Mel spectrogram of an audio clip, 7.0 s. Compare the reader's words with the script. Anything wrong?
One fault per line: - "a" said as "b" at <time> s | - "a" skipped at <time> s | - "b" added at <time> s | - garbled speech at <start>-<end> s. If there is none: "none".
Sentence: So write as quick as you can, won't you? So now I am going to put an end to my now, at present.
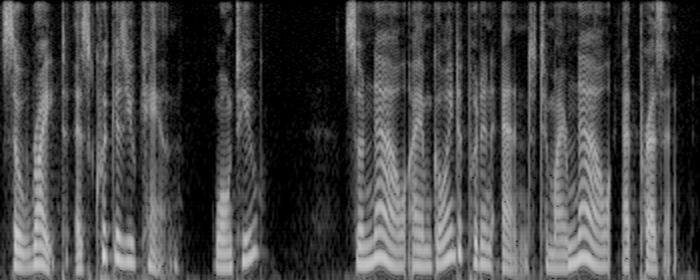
none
